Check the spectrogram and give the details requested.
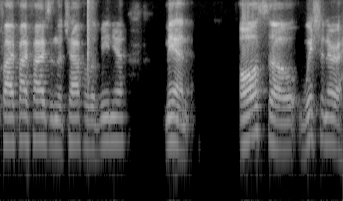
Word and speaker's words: Lavinia: It's Lavinia.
